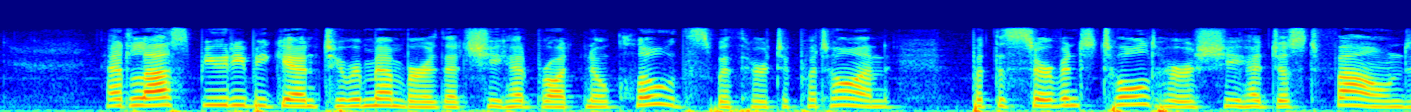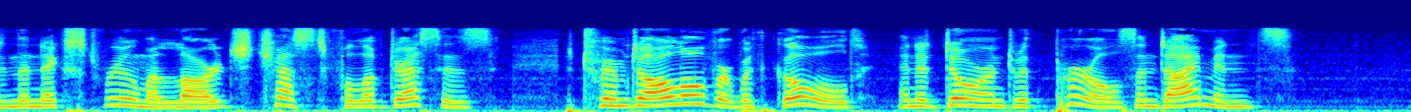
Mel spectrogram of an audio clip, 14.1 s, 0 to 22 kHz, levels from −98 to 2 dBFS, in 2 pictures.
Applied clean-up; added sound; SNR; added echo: none; none; none; none.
